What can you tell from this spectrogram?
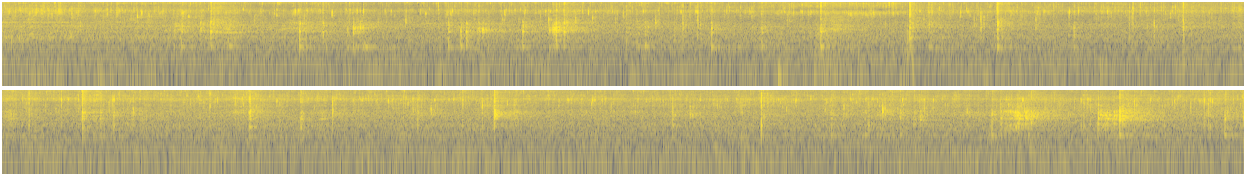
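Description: Ground masala paste frying in hot mustard oil in a kadai: a steady sizzle scattered with many small pops and crackles.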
